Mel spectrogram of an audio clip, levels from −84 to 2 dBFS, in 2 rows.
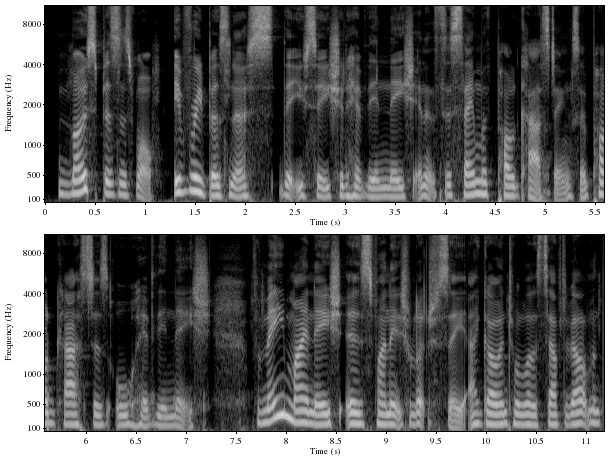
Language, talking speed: English, 205 wpm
